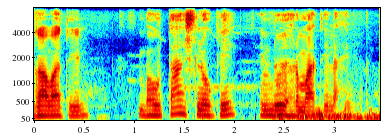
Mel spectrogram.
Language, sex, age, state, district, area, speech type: Marathi, male, 18-30, Maharashtra, Hingoli, urban, spontaneous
